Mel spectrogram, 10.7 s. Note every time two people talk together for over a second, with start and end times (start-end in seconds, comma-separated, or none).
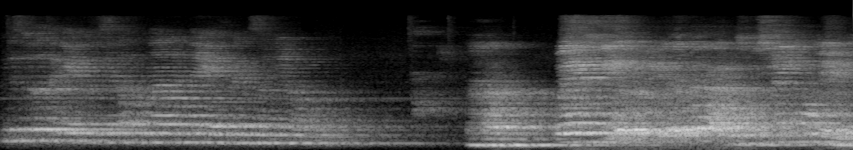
none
